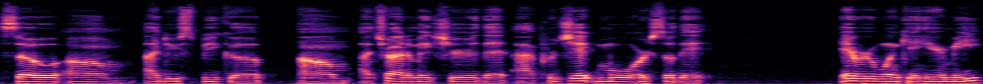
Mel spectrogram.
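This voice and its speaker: Soft-spoken and fairly low in pitch, a man talks at a fairly slow pace on a very clean recording with a silent background. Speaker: vlogger. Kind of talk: casual vlog monologue. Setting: alone in a quiet room. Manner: speaking a little louder than usual.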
